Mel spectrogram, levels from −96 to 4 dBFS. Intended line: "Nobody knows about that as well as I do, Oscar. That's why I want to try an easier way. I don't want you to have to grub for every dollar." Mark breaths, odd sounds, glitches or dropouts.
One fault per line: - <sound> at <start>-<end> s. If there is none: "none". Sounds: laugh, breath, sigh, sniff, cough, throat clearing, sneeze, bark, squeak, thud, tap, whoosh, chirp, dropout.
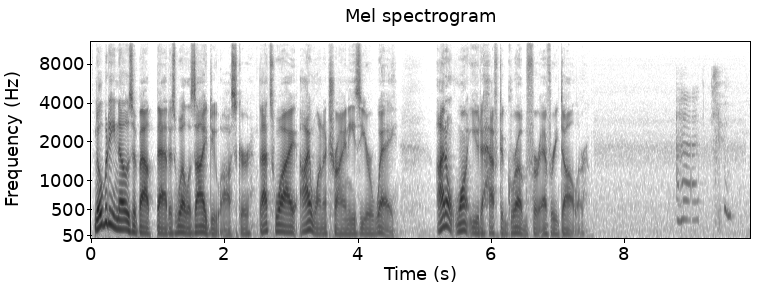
- sneeze at 8.8-9.7 s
